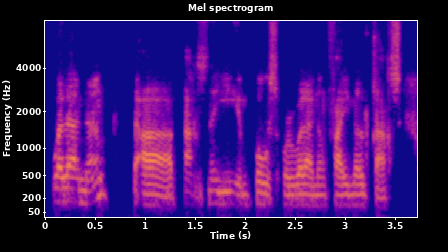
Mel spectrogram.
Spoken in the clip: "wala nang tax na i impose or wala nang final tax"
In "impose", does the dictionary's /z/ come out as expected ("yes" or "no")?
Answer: no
